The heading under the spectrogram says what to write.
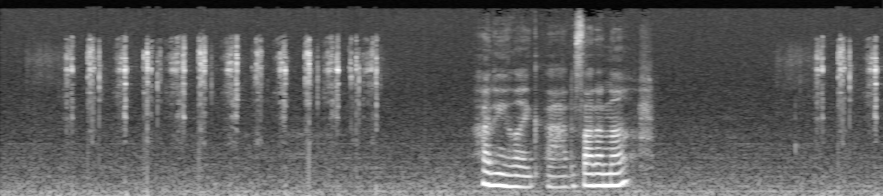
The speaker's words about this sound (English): Let's do the top with the scissors.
